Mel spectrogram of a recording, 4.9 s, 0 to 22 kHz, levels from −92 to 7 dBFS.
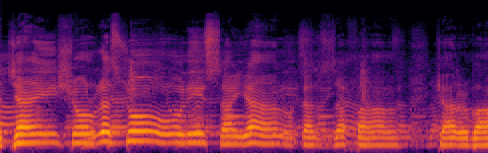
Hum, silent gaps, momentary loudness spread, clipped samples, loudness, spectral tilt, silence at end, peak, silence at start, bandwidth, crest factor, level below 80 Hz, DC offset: none; none; 9 LU; under 0.1%; -21 LUFS; -6.5 dB/octave; 0 s; -4 dBFS; 0 s; 14 kHz; 16 dB; -64 dBFS; under 0.1%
